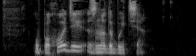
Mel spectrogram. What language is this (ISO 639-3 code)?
ukr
